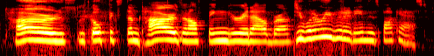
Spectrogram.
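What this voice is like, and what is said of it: Southern American accent from Virginia. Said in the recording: “make fun of my accent sometimes ... I have a southern accent from Virginia”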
